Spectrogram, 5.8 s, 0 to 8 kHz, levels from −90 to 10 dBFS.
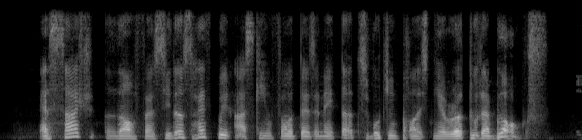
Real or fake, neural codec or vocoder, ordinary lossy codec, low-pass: fake; codec, 24 kHz, 0.9 kbps, WavTokenizer, medium music audio release; none; 7.2 kHz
